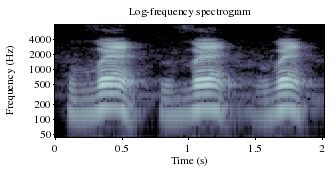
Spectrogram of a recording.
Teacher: ऊपर वाले दांत हैं नीचे वाले होठ पर आकर टिकते हैं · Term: दंतोष्ठ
